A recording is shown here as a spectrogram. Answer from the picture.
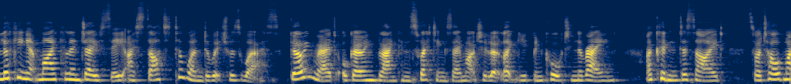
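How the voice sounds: The clip is read in a natural reading voice with ordinary pitch variation.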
